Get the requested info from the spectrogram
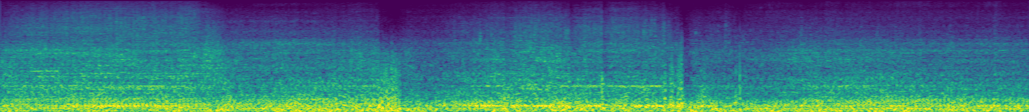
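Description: Fire brush truck driving across rough pasture: its engine drones steadily under wind noise buffeting the outside-mounted camera.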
